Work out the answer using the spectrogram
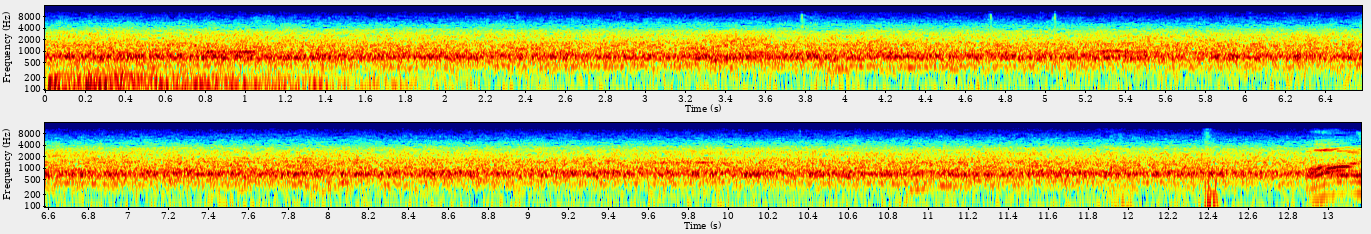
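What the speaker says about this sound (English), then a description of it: "how nice is it to have the home crowd going absolutely bananas?" Home crowd at a Tennessee vs. Oklahoma college football game keeps up a steady, dense roar the whole time, a broad wash of noise with a commentator's voice talking over it.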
